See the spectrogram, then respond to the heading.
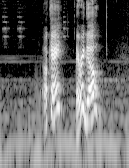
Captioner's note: device beeps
